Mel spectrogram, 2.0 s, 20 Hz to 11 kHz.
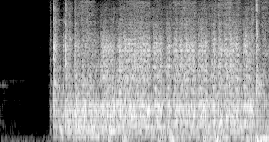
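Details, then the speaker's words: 1940s Caterpillar D8 dozer's engine, unused for decades: after brief silence it catches at once with busy, even popping and no misses, running on starting fluid only; spark and contactor confirmed working on both cylinders, fuel not yet supplied. "She's got the sparkage. [laughter] And I know that our contacttor stayed in there because I heard it hit on both cylinders, not just one."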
